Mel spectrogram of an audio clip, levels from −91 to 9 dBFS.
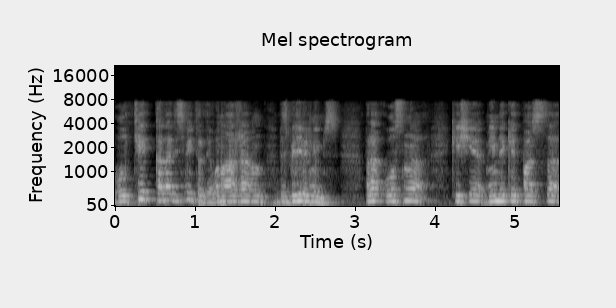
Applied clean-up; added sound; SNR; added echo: none; none; none; reverberation time 0.2 s.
